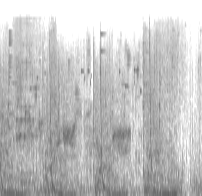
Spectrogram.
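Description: A rifle is drawn with a short metallic clatter.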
